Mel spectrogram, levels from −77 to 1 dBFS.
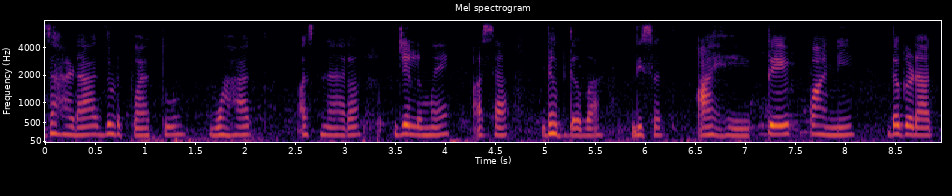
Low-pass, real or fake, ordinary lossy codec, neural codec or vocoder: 7.2 kHz; fake; Opus, 16 kbps; codec, 16 kHz, 4 kbps, X-Codec, HuBERT features, trained on balanced general audio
